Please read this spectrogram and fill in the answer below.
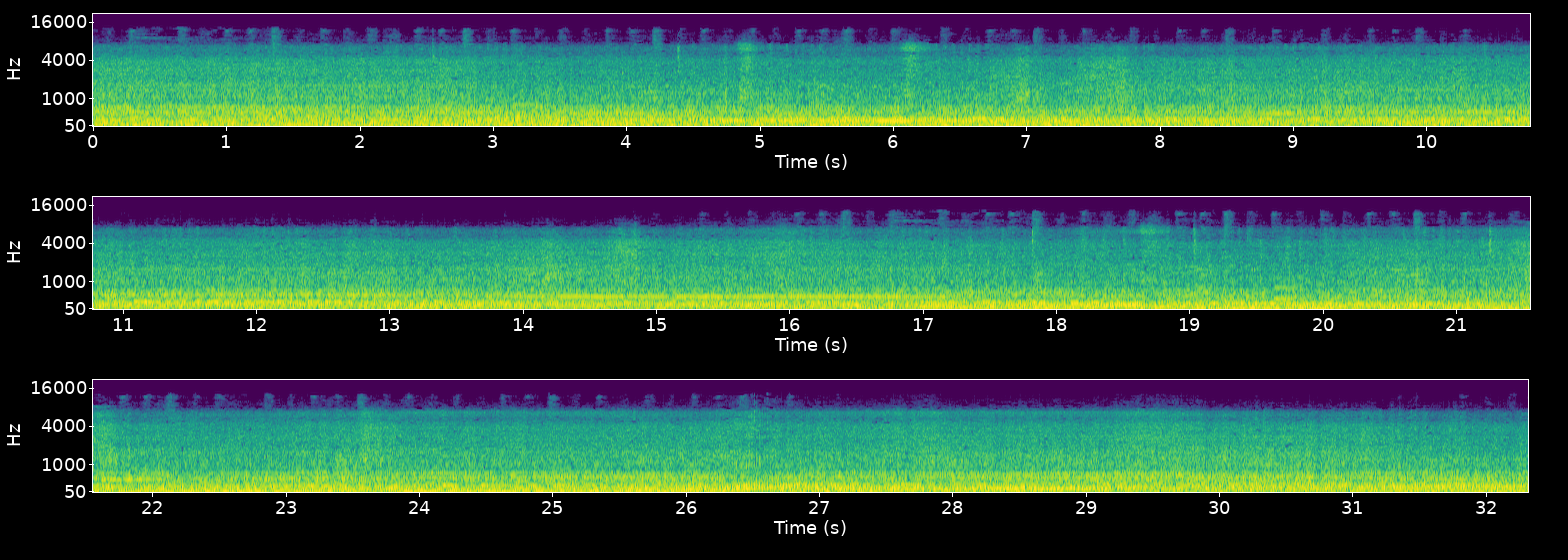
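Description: A vehicle's engine running and road noise heard from inside the cab while driving at speed, the engine note shifting slowly up and down. Music plays in the cab.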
